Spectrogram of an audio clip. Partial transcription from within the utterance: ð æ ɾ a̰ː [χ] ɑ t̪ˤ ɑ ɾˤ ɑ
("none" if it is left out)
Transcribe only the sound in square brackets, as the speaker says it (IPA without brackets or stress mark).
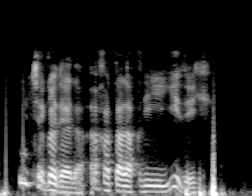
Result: χ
